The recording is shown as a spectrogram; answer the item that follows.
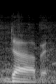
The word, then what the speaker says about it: Derby: Do we pronounce this Derby or do we pronounce it Derby? It's Derby.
